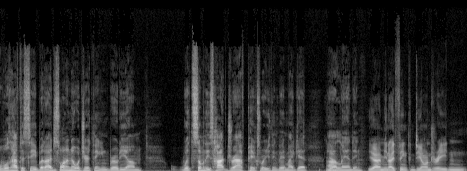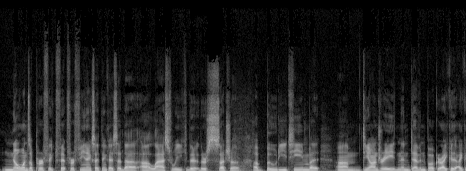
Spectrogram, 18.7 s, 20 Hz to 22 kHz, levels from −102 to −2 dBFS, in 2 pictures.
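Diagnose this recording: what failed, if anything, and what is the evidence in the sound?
Speech jumps 5.5% fast and about a semitone sharp from 8.64 to 9.47 s, before "one's a perfect fit", then 5.5% slow and flat from 13.14 to 13.77 s. On a spectrogram, harmonics step up or down, then snap back. This is likely a drift correction step in buffer clock-matching.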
